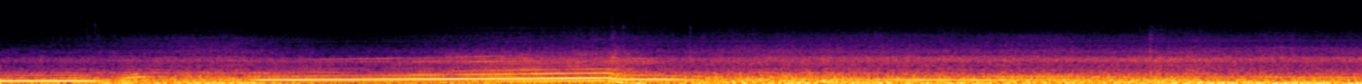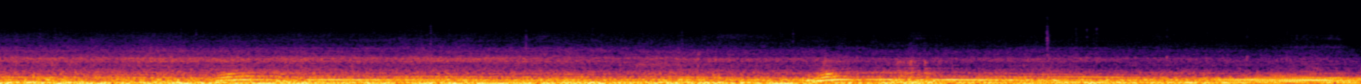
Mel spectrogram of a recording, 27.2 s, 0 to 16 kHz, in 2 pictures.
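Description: Audi S4's supercharged 3.0-litre V6 on the move: it revs up under acceleration for a few seconds, drops back, then cruises at a steady engine note, with two short rev blips later on.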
